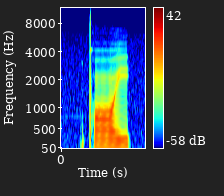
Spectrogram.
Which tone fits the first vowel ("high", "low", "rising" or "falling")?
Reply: low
